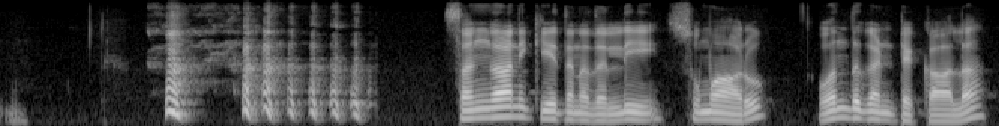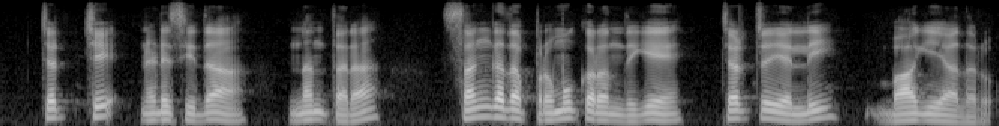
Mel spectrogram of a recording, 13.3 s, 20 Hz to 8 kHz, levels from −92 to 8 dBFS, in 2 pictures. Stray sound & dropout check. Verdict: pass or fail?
fail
